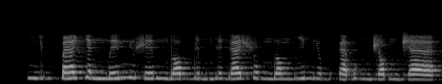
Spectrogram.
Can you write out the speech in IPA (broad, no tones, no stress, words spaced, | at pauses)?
ŋɡibk͡pæ çæŋ͡me mʲuʃeb ndɒb debŋɡeɡæ ʃobndɒmbi bʲob kæɓubnd͡ʒɒb nd͡ʒæ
